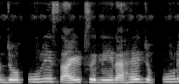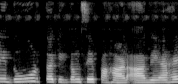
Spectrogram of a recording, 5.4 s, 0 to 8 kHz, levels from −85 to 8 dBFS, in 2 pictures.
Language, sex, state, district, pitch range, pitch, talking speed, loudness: Hindi, female, Haryana, Rohtak, 215-250 Hz, 235 Hz, 190 wpm, -17 LUFS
